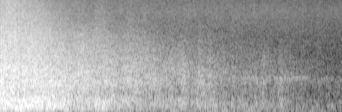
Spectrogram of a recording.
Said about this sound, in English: Crash! Boom! On Wednesday, it's stormy.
